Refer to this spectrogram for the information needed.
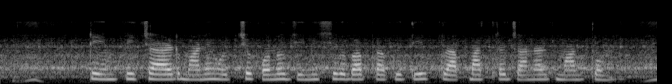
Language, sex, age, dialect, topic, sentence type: Bengali, female, 18-24, Northern/Varendri, agriculture, statement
